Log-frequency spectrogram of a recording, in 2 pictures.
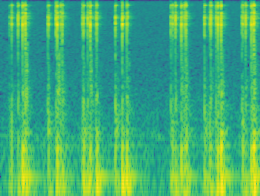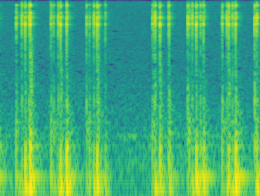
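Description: Fingertips tap on the sides of an upside-down clear glass jar full of hard candies. The result is a quick, uneven run of bright, clicky glass taps with a faint candy rattle, each dying away fast over a steady low hum.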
